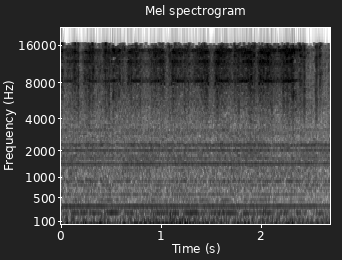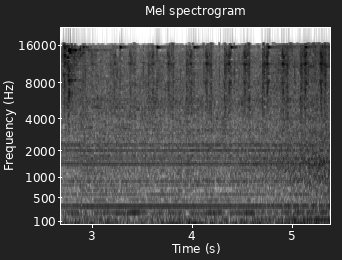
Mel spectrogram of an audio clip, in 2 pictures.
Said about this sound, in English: It's a lawnmower. Okay, bro, can you quit mowing the lawn while I ride my bike?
